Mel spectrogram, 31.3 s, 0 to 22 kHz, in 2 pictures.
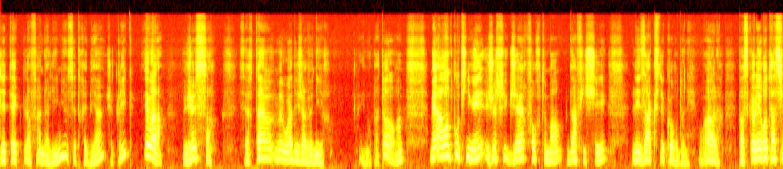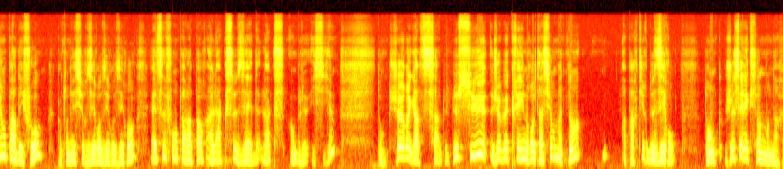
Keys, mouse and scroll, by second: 1.9 click, 11.5 click, 12.9 click, 14.0-15.1 drag, 15.5-16.6 drag, 18.2 click, 19.1-19.7 drag, 20.2 click, 22.2-23.2 drag, 23.9 click.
